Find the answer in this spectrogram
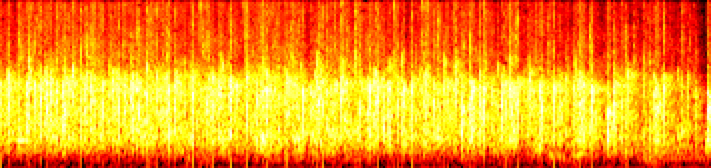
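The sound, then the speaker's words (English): Audience applause for comedians at a comedy show: dense, steady clapping holds at a loud level for about five seconds and tapers slightly at the end. “Let's hear it for these gals. They're great.”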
